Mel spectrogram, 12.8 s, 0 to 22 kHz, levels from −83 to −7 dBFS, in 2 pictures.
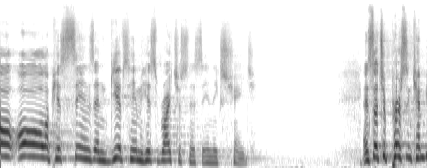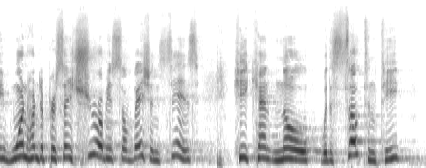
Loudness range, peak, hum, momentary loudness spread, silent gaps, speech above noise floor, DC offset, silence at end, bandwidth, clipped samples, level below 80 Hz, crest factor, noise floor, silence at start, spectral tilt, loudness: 7 LU; -16 dBFS; none; 14 LU; none; 43 dB; under 0.1%; 0.3 s; 19 kHz; under 0.1%; -64 dBFS; 16 dB; -74 dBFS; 0 s; -4.5 dB/octave; -31 LUFS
